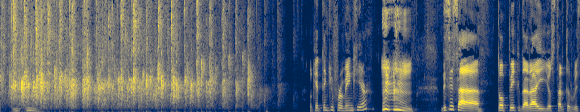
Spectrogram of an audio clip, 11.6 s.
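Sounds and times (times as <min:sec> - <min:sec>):
audience applause: 0:00.0 - 0:05.8
person cheering: 0:00.2 - 0:01.0
speech: 0:06.2 - 0:11.5.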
